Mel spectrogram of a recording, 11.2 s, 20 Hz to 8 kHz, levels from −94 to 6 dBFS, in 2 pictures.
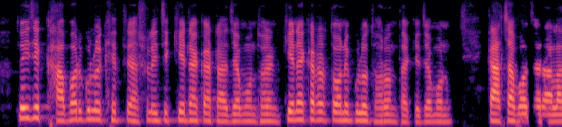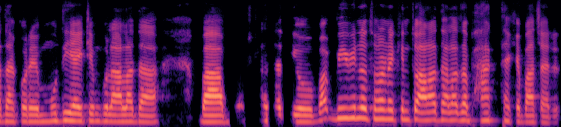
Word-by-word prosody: তো - - -29
এইযে 245 0 +3
খাবারগুলোর 200 +3 +1
ক্ষেত্রে 190 -1 -5
আসলে 185 +4 -6
এইযে 185 0 -6
কেনাকাটা 180 -3 0
যেমন 165 0 -2
ধরেন 165 -1 -2
কেনাকাটার 200 -1 +2
তো - - +1
অনেকগুলো 180 -1 0
ধরণ 165 +1 -2
থাকে। 150 0 -5
যেমন 155 0 -3 0.5
কাঁচা 170 +1 +6
বাজার 170 -1 0
আলাদা 160 0 +1
করে, 160 -1 +1
মুদি 175 +2 -2
আইটেমগুলো 165 -1 -1
আলাদা 155 -1 0 0.5
বা 155 - +8 0.2
মসলা 260 -9 -16
জাতীয় 160 -1 -2 0.2
বা 200 - +2
বিভিন্ন 240 0 +3
ধরনের 220 -1 +2
কিন্তু 200 -2 -3
আলাদা, 195 +1 +1
আলাদা 190 0 0
ভাগ 185 0 -2
থাকে 165 -2 -4
বাজারের। 145 -2 -5
175 Hz, 180 wpm, -23 LUFS, 165-195 Hz, 0.5 s, বা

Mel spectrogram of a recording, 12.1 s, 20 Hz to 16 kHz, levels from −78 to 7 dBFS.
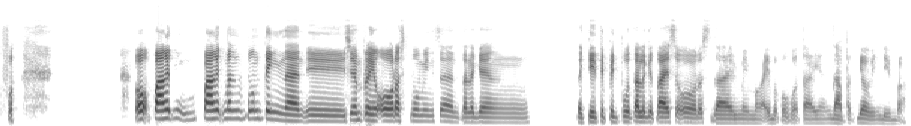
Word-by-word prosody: opo. - - -9 1.6
Oo, - - +4
pangit 240 0 +8 0.4
pangit 235 0 +7
man 240 0 -5
pong 240 0 -7
tignan. 180 -7 +3
Eh, 165 -1 -3
siyempre 195 -2 +1
yung 180 - 0
oras 175 0 +2
po 170 -1 -9
minsan 160 -2 -9
talagang 140 0 -5 1.1
nagtitipid 145 +2 -3
po 150 -1 -6
talaga 150 -1 -1
tayo 140 -1 +4
sa - - -10
oras 130 -1 -7
dahil 120 -1 -6
may 115 -1 -16
mga 115 -1 -13
iba - - -15
pa - - -16
po - - -16
tayong 115 +1 -15
dapat 115 -2 -10
gawin, 110 -3 -10
di 105 - -15
ba? 100 0 -19
155 Hz, 155 wpm, -22 LUFS, 130-180 Hz, 1.6 s, pangit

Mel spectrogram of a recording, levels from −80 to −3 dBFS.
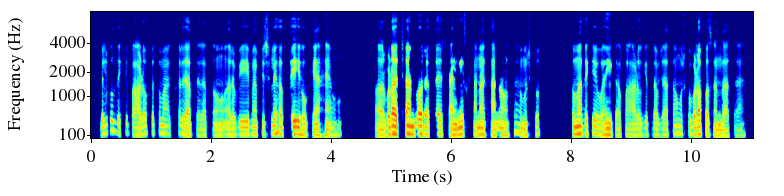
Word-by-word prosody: बिल्कुल, 135 +9 -4
देखिए, 135 0 -8
पहाड़ों 105 +3 0
पे 135 +1 -11
तो 135 - -9
मैं 130 - -3
अक्सर 125 +2 -9
जाते 100 -3 0
रहता 95 0 -8
हूँ 95 0 -3
और 100 0 -3
अभी 115 +2 0
मैं 115 - -2
पिछले 110 +4 -4
हफ़्ते 115 -1 +1
ही 120 - +8
हो 100 -2 0
के 100 0 -3
आया 95 0 0
हूँ, 105 0 -9 0.6
और 95 -1 +1
बड़ा 110 +6 +8
अच्छा 125 +3 +6
अनुभव 125 +1 +6
रहता 115 +2 -2
है। 120 - +1
चाइनीज़ 105 +1 +1
खाना 110 -1 +1
खाना 105 +1 -1
होता 105 +8 -4
है - - -4
मुझको, 105 +3 -5
तो 115 - -9
मैं 125 +1 +6
देखिए, 120 +1 -2
वहीं 100 -2 +2
का 95 -2 -8
पहाड़ों 95 +1 -4
की 110 - -8
तरफ 100 -1 -7
जाता 100 +5 -7
हूँ, 130 - -3
मुझको 125 +1 -5
बड़ा 115 +1 +5
पसंद 95 -2 -1
आता 90 0 -5
है। 95 - -15
105 Hz, 255 wpm, -27 LUFS, 100-120 Hz, 0.6 s, ही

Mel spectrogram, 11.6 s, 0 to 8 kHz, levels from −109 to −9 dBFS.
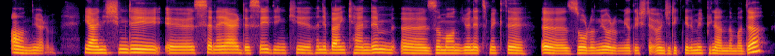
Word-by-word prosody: Anlıyorum. 155 -1 -1 0.4
Yani, 175 -2 +4
şimdi, 190 +2 -1
eee, 170 -2 +2
sen, 170 +1 0
eğer 175 0 +2
deseydin 165 0 -2
ki, 165 -2 -4
hani, 170 0 -3
ben, 170 0 +3
kendim, 170 +2 -1 0.2
eee, 155 -2 +2
zaman 160 0 0
yönetmekte, 160 -1 -1 0.2
eee, 150 -4 +4
zorlanıyorum 150 0 0
ya 145 -1 -4
da, 150 - -5
işte, 150 - -6
önceliklerimi 155 +1 -2
planlamada, 155 - +1
165 Hz, 110 wpm, -26 LUFS, 155-175 Hz, 0.4 s, Yani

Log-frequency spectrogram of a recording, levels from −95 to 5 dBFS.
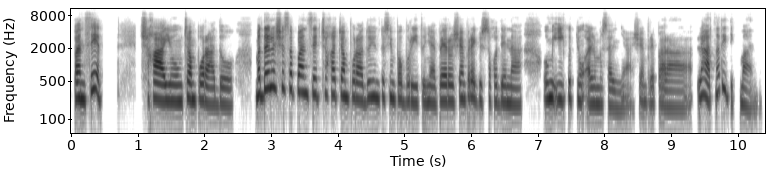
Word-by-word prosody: Pansit. 240 +9 +5 0.5
Tsaka 230 -3 +7
yung 215 0 +1
champorado. 200 -5 +1 0.3
Madalas 360 +8 +6
siya 370 - -1
sa 350 - +2
pancit 295 -5 +2
tsaka 275 +1 -2
champorado 245 -4 0
yun 250 -1 +1
kasi 245 +1 -4
'yong 230 - -13
paborito 205 -3 -4
niya 200 -1 -4
pero 215 +1 +1
siyempre 235 +3 -2
gusto 220 0 -6
ko 210 - -9
din 200 -1 -3
na 185 -1 -6 0.3
umiikot 230 0 0
yung 225 - -7
almusal 190 -3 -5
niya. - - -13
Siyempre 205 +4 -9
para 165 -1 -6
lahat 250 -5 +1
natitikman. 205 - -6
220 Hz, 165 wpm, -23 LUFS, 200-250 Hz, 0.5 s, Tsaka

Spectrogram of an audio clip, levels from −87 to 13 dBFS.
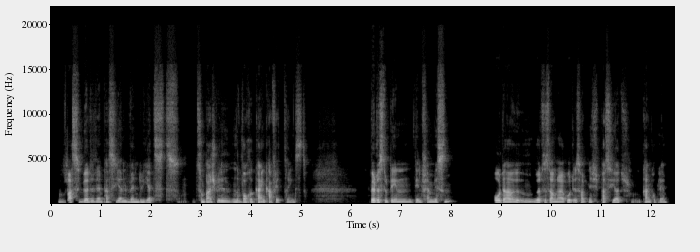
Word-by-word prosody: Was 105 +1 0
würde 140 +9 +2
denn 160 0 -3
passieren, 160 0 -3
wenn 135 -1 0
du 130 - -3
jetzt 120 0 -4 0.3
zum 135 - -3
Beispiel 160 +4 +2
'ne 125 -8 -3
Woche 135 0 +1
keinen - - +3
Kaffee - - -2
trinkst? - - -13 1.3
Würdest 125 0 +7
du 110 - +1
den 95 -3 -1
den 90 -3 -2
vermissen? 180 - -3 0.7
Oder 110 -2 +5
würdest 115 +2 0
du - - -2
sagen: 110 -2 +3
„Na 105 - +2
ja 105 - +4
gut, 120 +1 +2
ist 110 - -3
halt 110 -1 -3
nicht 110 0 -6
passiert, 120 0 -2 0.4
kein - - +1
Problem?“ 95 +1 -9
120 Hz, 155 wpm, -23 LUFS, 105-135 Hz, 1.3 s, Würdest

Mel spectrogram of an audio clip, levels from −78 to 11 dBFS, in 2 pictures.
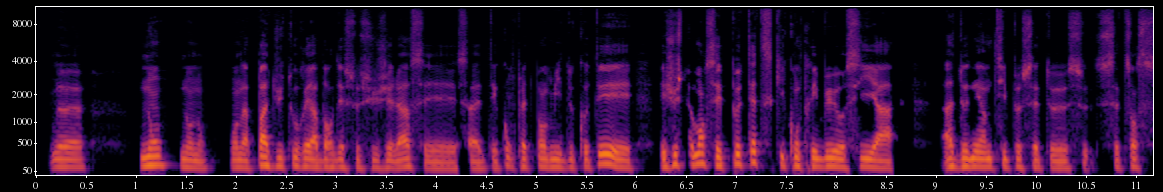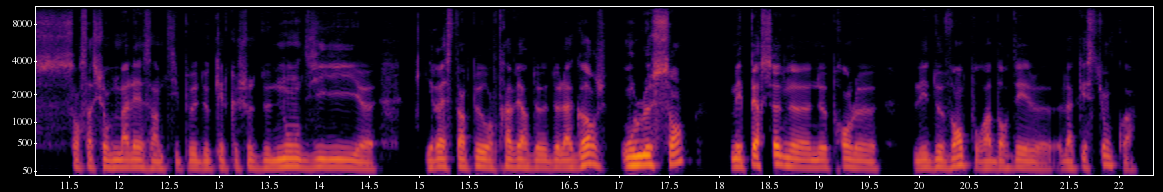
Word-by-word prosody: Heu, 105 0 0 0.6
non, 130 +2 +4
non, 105 -2 0
non. 95 -1 -4 0.2
On 105 0 -1
a 95 - +1
pas 125 +8 +5
du 115 -1 -3
tout 120 - -2
réabordé 105 -2 +1
ce 105 0 -7
sujet 100 +1 -4
là 105 +4 +2
c'est 90 -5 -4
ça 90 0 -3
été 90 +1 -7
complètement 110 +1 -2
mis 105 0 0
de 100 +2 -6
côté 110 +2 +3
et 90 - -7 0.3
et 110 - +2
justement 145 +4 +3
c'est 125 -4 +2
peut-être 155 +6 +1
ce - - -7
qui 125 - -3
contribue 120 -1 +1
aussi 110 0 +1
à 95 -2 +2 0.5
à 115 +3 +2
donner 115 +1 +2
un 110 0 +3
petit 115 - -4
peu 110 +3 -4
cette, 100 -2 -3
heu, 95 -1 0
ce 85 - -7
cette - - -7
sens - - -2
sensation 110 - -4
de 100 - -1
malaise 105 -1 0
un 95 -2 -2
petit 90 +2 -11
peu 100 +4 -4
de 95 - -3
quelque 90 - -7
chose 95 +1 -5
de 100 +3 -4
non-dit, 105 -1 +1
heu, 85 -2 -2 0.5
qui 105 - -3
reste 110 -1 0
un 110 - +4
peu 115 +5 0
en 105 - +2
travers 110 -1 0
de 100 0 -1
de 95 +3 -1
la 100 -1 +2
gorge. 135 +3 +3
On 125 +3 +6
le 140 +2 +10
sent, 150 +6 +3 0.5
mais 110 0 +3
personne, 135 +1 +5
heu, 105 -3 +1
ne 100 0 0
prend 110 +3 -2
le 95 -3 -2 0.4
les 100 +2 -2
devants 110 +5 +2
pour 100 -7 -6
aborder, 95 +1 -2
heu, 80 -3 -6
la 95 0 -4
question, 135 +9 -4
quoi. 75 - -10
105 Hz, 210 wpm, -24 LUFS, 95-115 Hz, 0.6 s, le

